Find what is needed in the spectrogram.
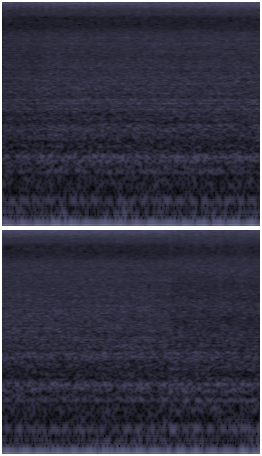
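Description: Steady room background noise: a constant low hum under an even hiss, with no distinct events.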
